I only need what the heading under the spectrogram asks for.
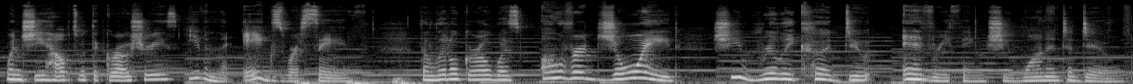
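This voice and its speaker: A woman narrating a children's storybook aloud in an expressive, careful storytelling manner. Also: medium pitch, slow, music in the background.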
